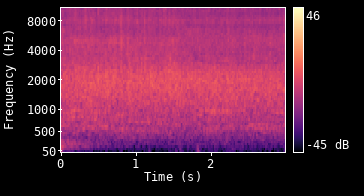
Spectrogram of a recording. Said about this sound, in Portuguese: Oh glória, vamos aplaudir ao Senhor, porque muita gente foi curada agora.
